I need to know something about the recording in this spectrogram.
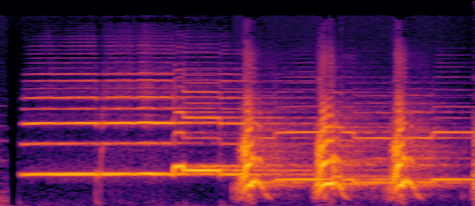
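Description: A hound gives a long, steady whimpering whine, then lets out three sharp barks in an even rhythm, fairly loud, with no one speaking.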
